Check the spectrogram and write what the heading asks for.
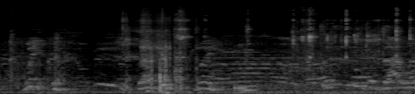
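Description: Faint background voices and music, with light crinkling and clicking of a plastic mesh bag of toy chain links being handled near the end.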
